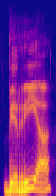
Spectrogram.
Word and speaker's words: birria: Am I saying it wrong? Roll the R more? Fuck you mean? I'm rolling it.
